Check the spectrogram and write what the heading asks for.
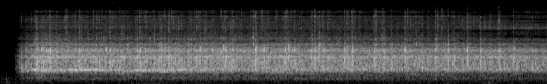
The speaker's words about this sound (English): but wherever you are, give a massive round of applause to my brother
